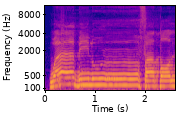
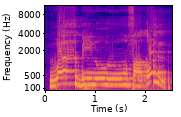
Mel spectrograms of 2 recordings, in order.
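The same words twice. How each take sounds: First: The final syllable is raised slightly in voice. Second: The final syllable is pushed with heavy emphasis. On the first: The speaker calls it right. "Begitu ya" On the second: The speaker calls it wrong. "Ada sebagian orang berlebihan, harus dinabar"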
